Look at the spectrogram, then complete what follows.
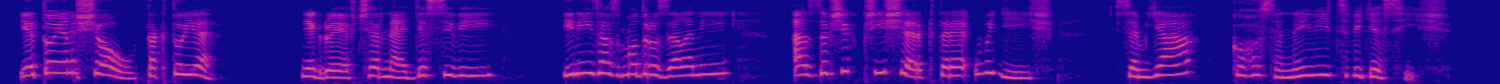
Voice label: czech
